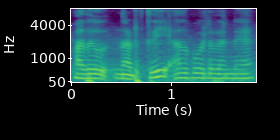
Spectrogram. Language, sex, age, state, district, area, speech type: Malayalam, female, 45-60, Kerala, Thiruvananthapuram, rural, spontaneous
